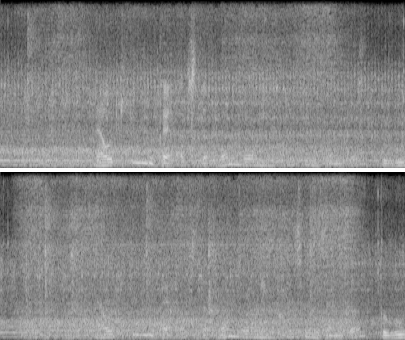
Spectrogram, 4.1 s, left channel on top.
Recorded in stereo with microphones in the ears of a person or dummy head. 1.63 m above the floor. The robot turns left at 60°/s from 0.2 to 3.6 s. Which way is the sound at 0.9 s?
90° left.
